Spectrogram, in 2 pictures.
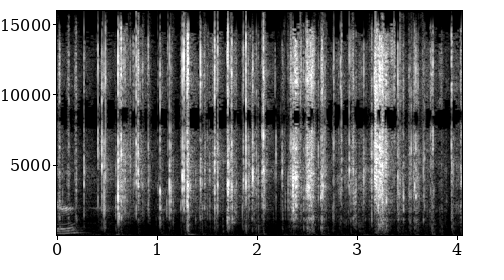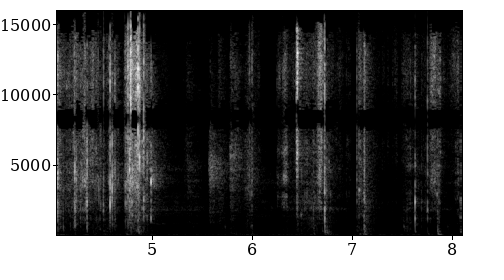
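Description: Foil Pokémon booster pack wrapper crinkling and tearing as it is opened: dense crackling for about five seconds, then it goes much quieter, with a few light clicks of handling.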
